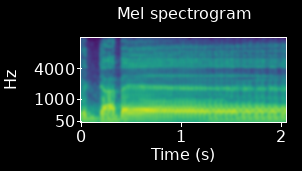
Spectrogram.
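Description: A man's voice holding one long vowel sound at a steady pitch for about a second and a half, a drawn-out sound between spoken phrases.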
